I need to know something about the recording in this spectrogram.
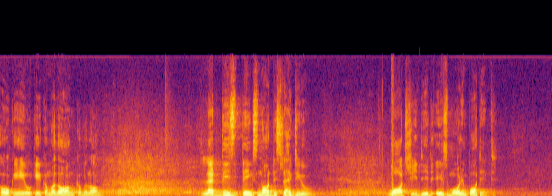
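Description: A man speaks theatrically on stage, his voice carrying in a large hall.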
